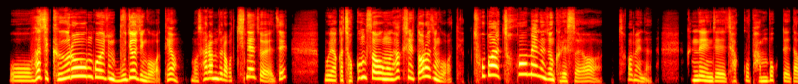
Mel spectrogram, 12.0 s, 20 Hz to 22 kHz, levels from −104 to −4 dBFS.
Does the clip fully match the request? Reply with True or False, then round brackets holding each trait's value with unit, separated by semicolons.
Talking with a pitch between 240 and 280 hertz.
True (255 Hz)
